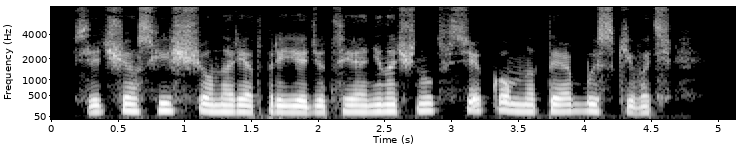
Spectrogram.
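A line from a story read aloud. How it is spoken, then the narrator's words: Woman whispering. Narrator (Russian): шепотом предположила одна из жиличек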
